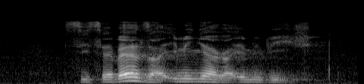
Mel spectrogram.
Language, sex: Zulu, male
